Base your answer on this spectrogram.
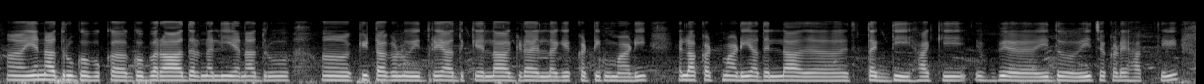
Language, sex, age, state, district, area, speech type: Kannada, female, 45-60, Karnataka, Bangalore Urban, rural, spontaneous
